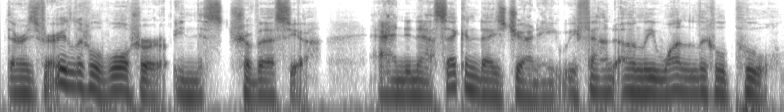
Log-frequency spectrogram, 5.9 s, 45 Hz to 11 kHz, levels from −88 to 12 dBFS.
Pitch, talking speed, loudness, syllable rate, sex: 115 Hz, 205 wpm, -18 LUFS, 6.0 syllables/s, male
